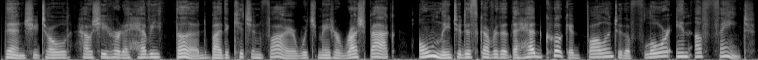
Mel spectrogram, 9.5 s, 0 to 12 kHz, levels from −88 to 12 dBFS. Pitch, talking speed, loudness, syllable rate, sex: 175 Hz, 210 wpm, -18 LUFS, 4.6 syllables/s, female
